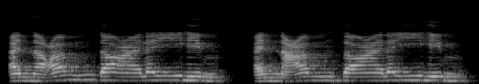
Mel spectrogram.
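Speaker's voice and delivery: An'amta alaihim chanted very slowly, set apart from the speaking voice, nun and mim held; slow Quran recitation. Shown as a demonstration. Teacher chanting An'amta alaihim very slowly to the students. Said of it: "Mim pun sama".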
